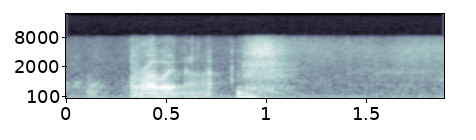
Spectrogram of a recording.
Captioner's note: chuckle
